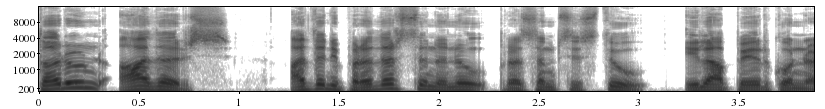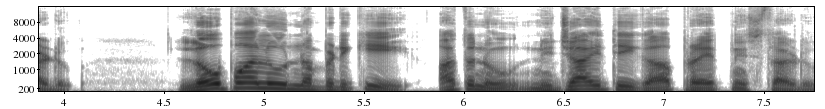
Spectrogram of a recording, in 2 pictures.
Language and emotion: Telugu, neutral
